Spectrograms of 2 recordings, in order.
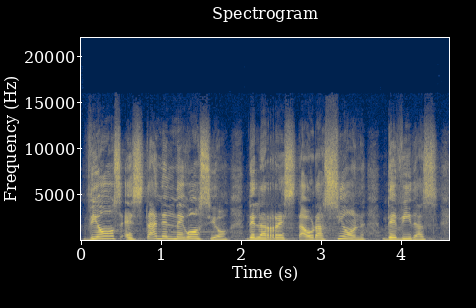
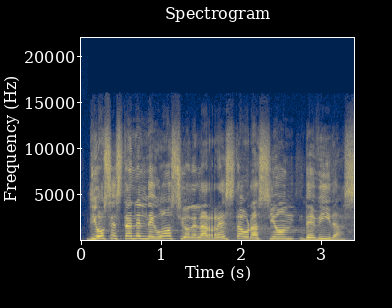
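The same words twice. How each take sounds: First: The sentence is spoken a little more slowly. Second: The sentence is spoken at a normal pace.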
